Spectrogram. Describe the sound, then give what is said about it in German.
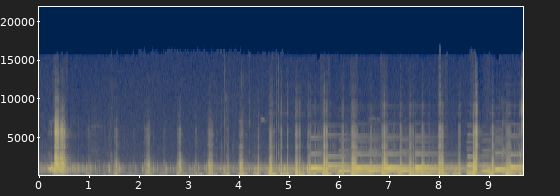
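Rhythmic whooshing heartbeat pulses from a fetal doppler, a heart-tone monitor made for babies in the womb, repeat steadily, and about halfway through a beeping electronic warning melody starts, because the device finds the heart rate too slow for a baby, and plays over the beats. No one speaks. “Das ist darum ein Herztonmesser extra für Kinder, ja. die noch im Bauch sind.”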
